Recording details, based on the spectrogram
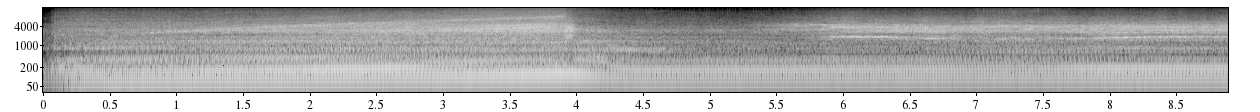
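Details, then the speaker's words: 12-valve Cummins diesel in a Cadillac on square-body Chevrolet frame, 5-ton Rockwells, 366 turbo, restrictive 2.5 in intake, 3 in exhaust, lacking power, at full throttle: hard drone with climbing turbo whistle that suddenly drops near four seconds; collapsing intercooler boot losing boost. "This thing has the strangest noise I've ever heard in a while. I'm going to floor it. I'm just going to keep it to the floor."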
